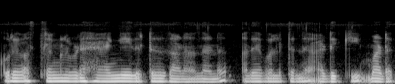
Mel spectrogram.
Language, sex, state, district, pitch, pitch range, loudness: Malayalam, female, Kerala, Wayanad, 140 Hz, 135-145 Hz, -14 LUFS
